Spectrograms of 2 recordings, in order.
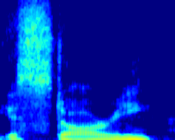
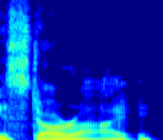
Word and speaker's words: Istari: He is the head of the order of wizards called the Istari or the Istari, depending on interpretations and pronunciations, and there's a lot of them.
